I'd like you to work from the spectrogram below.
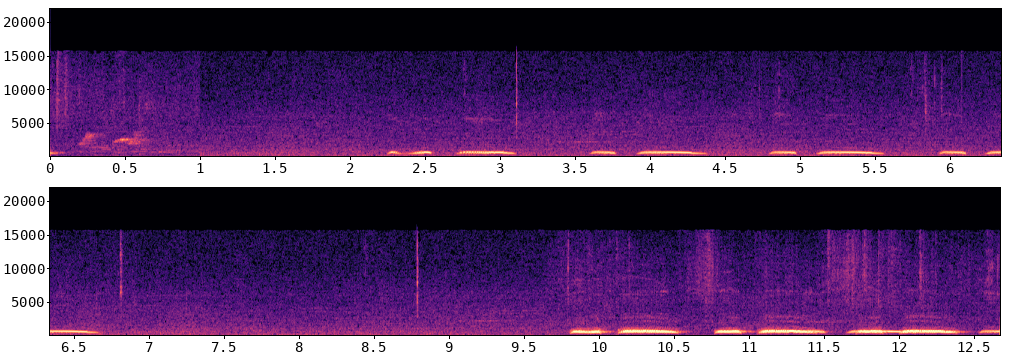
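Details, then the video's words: Spotted dove cooing to stir up rival doves: paired low coos, each a brief note followed by a longer one, start faintly and distant, then after a pause return much louder and closer. "CU GÁY GÙ KÍCH MỒI NÓNG MẶT"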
